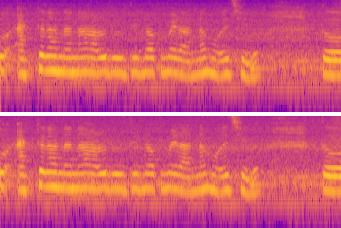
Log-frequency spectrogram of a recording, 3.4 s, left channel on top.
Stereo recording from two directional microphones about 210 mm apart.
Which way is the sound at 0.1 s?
Centre (ahead or behind).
